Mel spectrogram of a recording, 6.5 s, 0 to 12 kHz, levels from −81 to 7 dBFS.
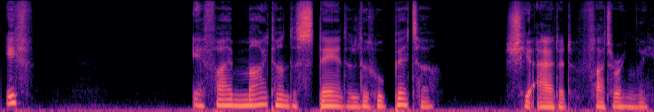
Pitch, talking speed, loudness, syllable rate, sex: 120 Hz, 90 wpm, -22 LUFS, 4.5 syllables/s, male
